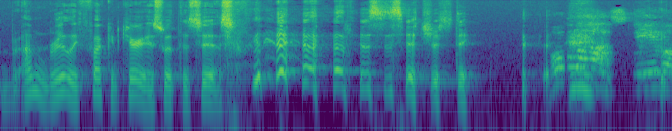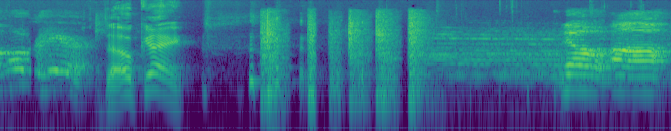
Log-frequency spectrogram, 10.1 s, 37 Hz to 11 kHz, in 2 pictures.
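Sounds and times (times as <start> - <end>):
speech: 0.0 - 1.9, 2.5 - 7.2, 9.2 - 10.0
train horn blast: 8.3 - 10.0.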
